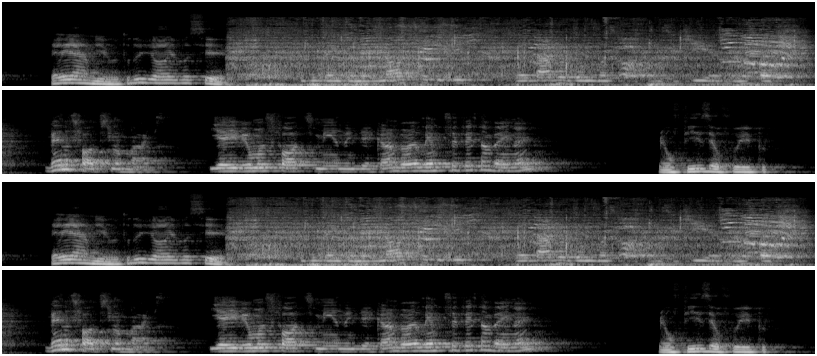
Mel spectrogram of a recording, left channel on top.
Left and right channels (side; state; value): both; identical; correlation 1.00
